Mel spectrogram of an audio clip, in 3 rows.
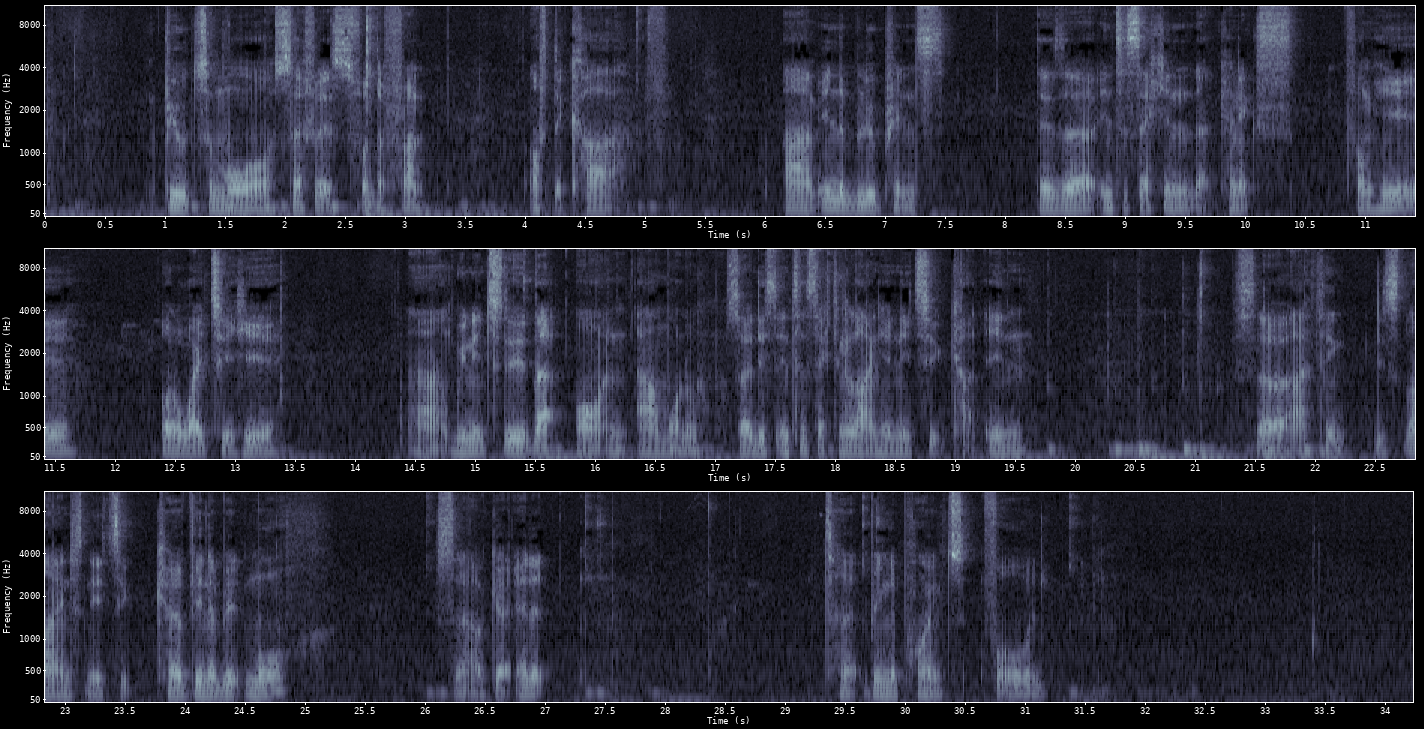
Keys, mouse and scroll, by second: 0.7-1.2 scroll up 2, 1.2 middle click, 1.9 shift+middle click, 2.7-4.1 scroll down 1, 4.9 click, 15.6-16.1 scroll up 1, 16.2 middle click, 16.8 scroll down 1, 17.9 click, 19.2-19.7 scroll up 1, 19.7 middle click, 20.6 shift+middle click, 21.1-21.5 scroll down 1, 21.6 shift+middle click, 26.0-34.2 drag.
